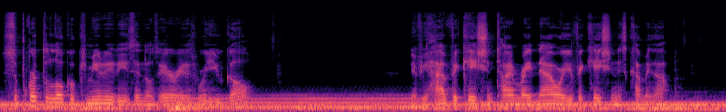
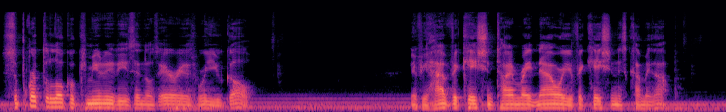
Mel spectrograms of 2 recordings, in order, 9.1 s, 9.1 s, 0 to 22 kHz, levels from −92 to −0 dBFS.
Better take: second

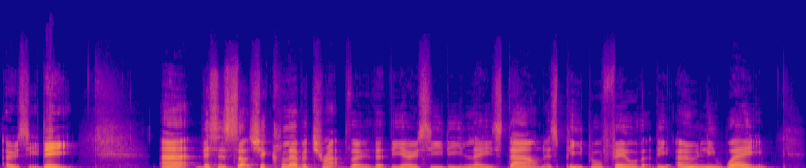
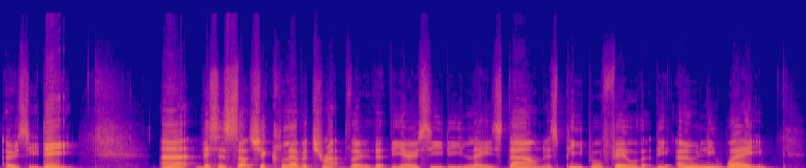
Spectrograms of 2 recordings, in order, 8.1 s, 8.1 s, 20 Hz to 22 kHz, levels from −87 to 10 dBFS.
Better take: first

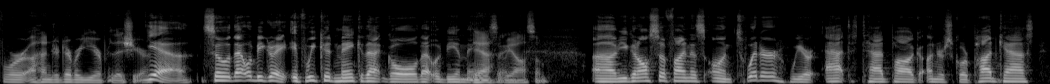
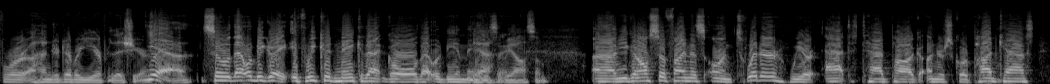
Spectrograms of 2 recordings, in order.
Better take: first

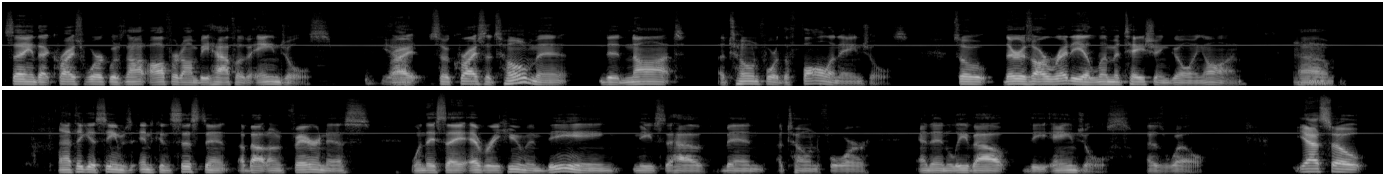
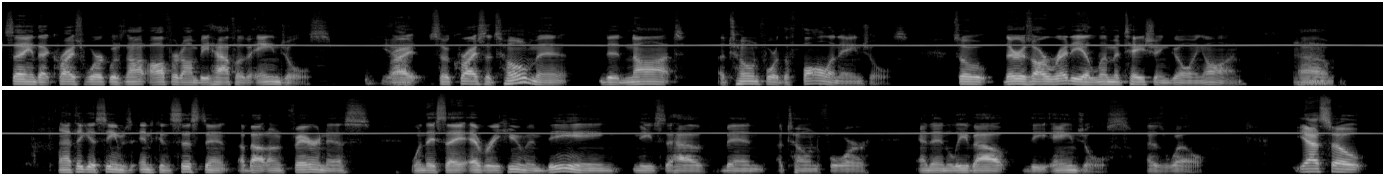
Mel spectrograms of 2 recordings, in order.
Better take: first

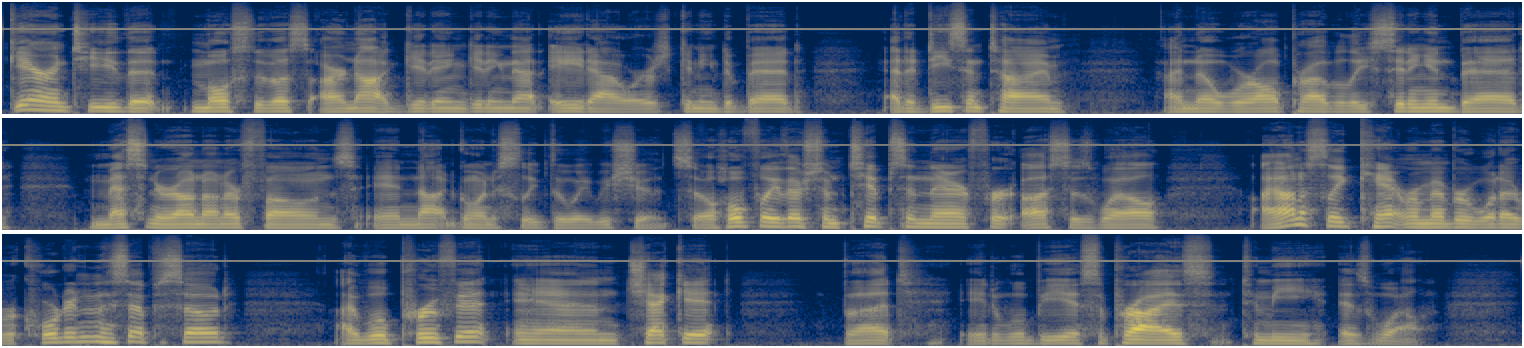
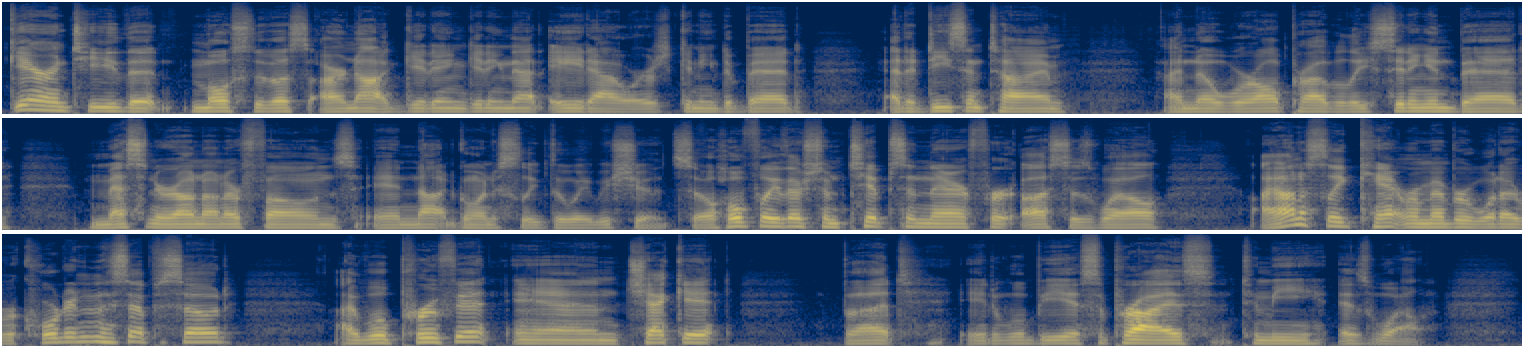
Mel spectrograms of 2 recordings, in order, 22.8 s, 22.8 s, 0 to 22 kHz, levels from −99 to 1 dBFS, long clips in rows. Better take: second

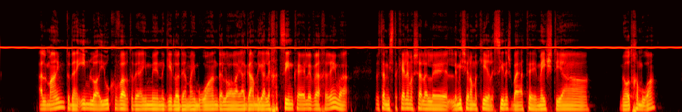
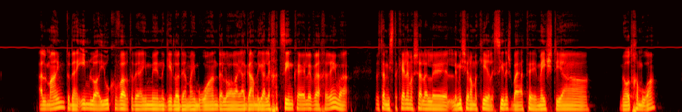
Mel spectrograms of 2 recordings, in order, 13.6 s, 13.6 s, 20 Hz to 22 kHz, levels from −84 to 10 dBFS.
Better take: second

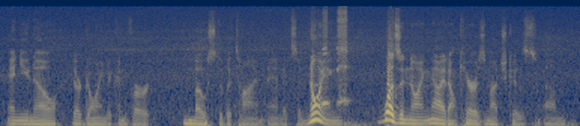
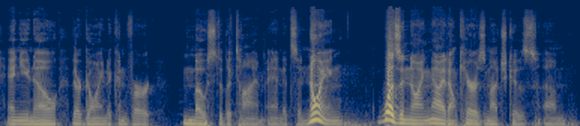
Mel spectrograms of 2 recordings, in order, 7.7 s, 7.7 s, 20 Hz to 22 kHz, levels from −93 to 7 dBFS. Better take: second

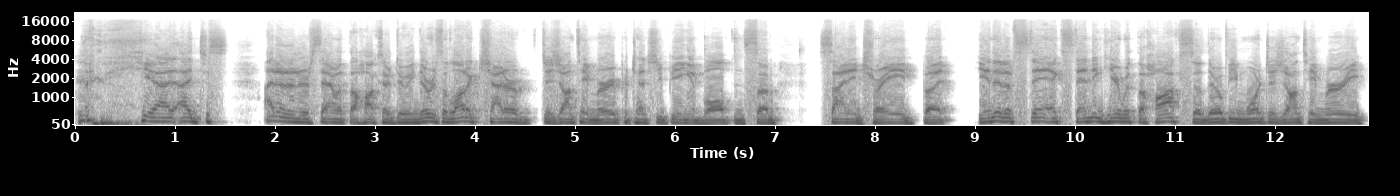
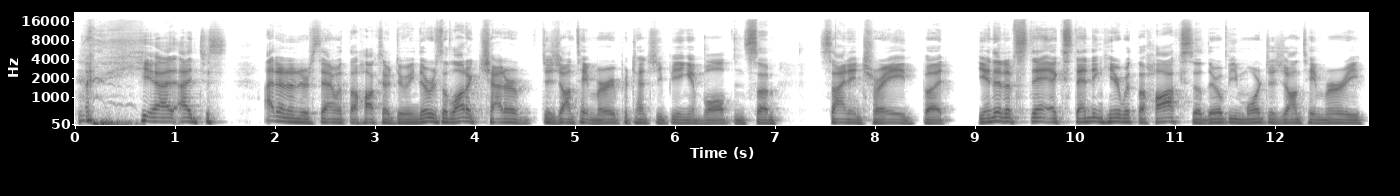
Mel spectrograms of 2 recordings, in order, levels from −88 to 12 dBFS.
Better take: second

